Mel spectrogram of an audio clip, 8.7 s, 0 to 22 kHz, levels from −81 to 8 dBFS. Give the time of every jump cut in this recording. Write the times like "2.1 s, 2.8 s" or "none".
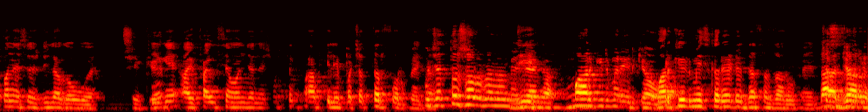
2.8 s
